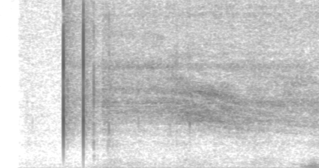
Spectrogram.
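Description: Two sharp clicks about half a second in as the battery lead is connected, then a faint, steady fizzing of hydrogen and oxygen bubbles streaming off the electrodes of an electrolysis cell in acidified water.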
